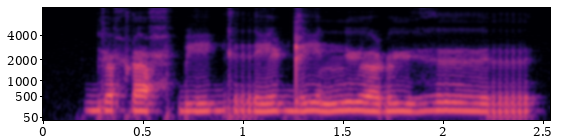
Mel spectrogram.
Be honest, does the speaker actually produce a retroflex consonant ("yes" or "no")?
yes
